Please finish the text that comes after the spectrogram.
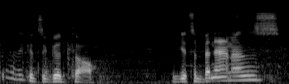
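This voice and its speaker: A young man filming himself in a big store, chatting casually as he weighs up prices and thinks out loud. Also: on the high side, sing-song, brisk, heavy background noise. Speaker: vlogger. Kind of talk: casual shopping vlog. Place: large store aisle, indoors. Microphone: camera held at arm's length.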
